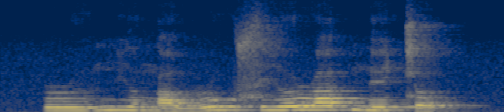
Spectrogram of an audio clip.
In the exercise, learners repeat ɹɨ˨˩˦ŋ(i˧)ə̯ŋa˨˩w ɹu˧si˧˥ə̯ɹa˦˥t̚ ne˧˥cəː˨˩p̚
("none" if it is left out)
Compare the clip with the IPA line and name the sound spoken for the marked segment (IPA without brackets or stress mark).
i˧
